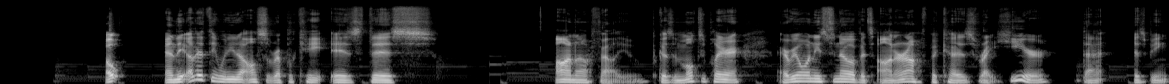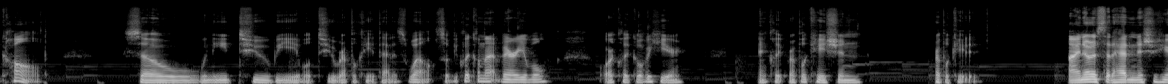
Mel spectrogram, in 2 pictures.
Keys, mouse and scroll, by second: 0.0-0.7 typing, 1.2 right click, 1.7-2.8 right drag, 3.2-4.5 right drag, 5.2 click, 5.6 click, 8.6 right click, 9.6 right click, 11.8 right click, 12.4 right click, 13.0 right click, 13.8 click, 16.5 click, 17.3 middle click, 17.8 click, 19.9 click, 21.3 click.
